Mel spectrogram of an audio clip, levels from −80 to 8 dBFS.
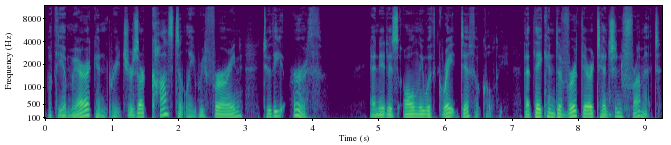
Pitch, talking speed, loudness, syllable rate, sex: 105 Hz, 160 wpm, -19 LUFS, 5.4 syllables/s, male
